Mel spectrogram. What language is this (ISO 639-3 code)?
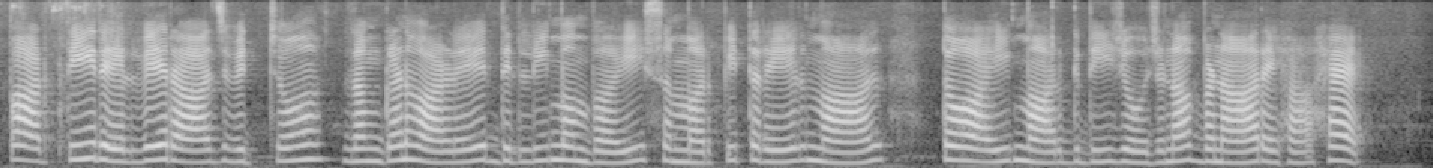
pan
